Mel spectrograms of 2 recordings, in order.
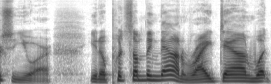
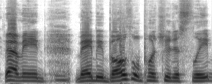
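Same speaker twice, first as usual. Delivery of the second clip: louder, higher, through real laughter; laughing; 6 semitones higher, 7 dB louder than usual. Real, not acted. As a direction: say it laughing at your own joke. Amused at own joke.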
